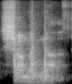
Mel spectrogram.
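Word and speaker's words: שמונה: How to say the number eight in the Hebrew is shamina.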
